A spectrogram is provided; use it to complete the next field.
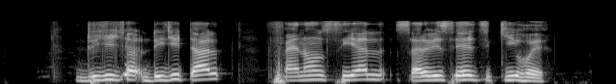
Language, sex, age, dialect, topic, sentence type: Magahi, male, 18-24, Northeastern/Surjapuri, banking, question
